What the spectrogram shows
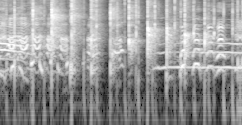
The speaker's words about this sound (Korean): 우리 오늘 너무 즐겁게 잘 놀았으니까 네. 각자 자, 자신에게 음, 박수 한번 보내요.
